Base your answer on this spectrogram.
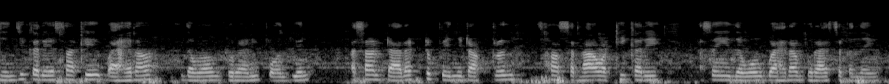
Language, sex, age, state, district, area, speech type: Sindhi, male, 45-60, Madhya Pradesh, Katni, urban, spontaneous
